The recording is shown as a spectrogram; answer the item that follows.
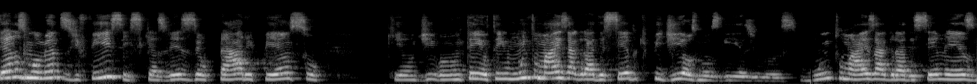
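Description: A woman's fairly high voice with a dark, mellow tone, lively intonation and big swings in loudness. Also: moderate pace. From southern Brazil, Pelotas (Rio Grande do Sul). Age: 30s. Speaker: cook and entrepreneur. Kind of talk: interview testimony.

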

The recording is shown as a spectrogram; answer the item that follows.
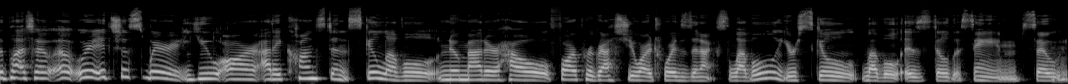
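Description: In a very clean recording with a silent background, a woman with a plain, everyday voice speaks at a fairly high pitch and a moderate pace, with lively intonation, very even loudness and hardly any pauses. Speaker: podcast co-host. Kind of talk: casual podcast discussion about RPG design.

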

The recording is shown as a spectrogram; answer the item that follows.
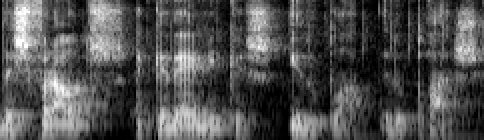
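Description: A man speaks at a fairly slow pace in a European Portuguese accent. Noticeable background noise runs underneath. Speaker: podcast host. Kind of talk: solo commentary podcast. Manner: halting.

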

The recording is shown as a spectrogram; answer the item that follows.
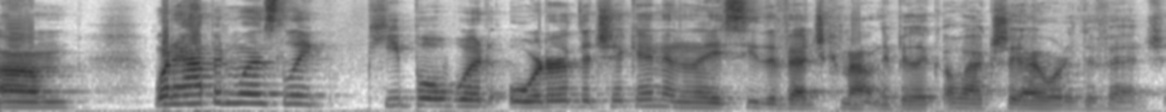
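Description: A loud man speaks at a very fast pace with a fairly high pitch. His tone is bright and sharp, and his pitch swings very widely. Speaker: podcast co-host. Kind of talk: casual chat.

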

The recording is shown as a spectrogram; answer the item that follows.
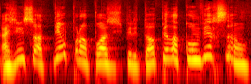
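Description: In a very clean recording with a silent background, a man with a dark, mellow tone speaks at a fairly quick pace with very wide pitch swings, the sound dry and close with no echo. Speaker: pastor. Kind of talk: prayer and panel discussion. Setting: radio studio.

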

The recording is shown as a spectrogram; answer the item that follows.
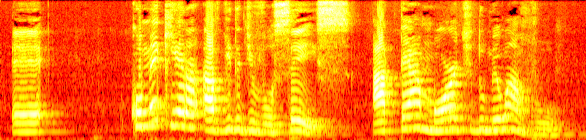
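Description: A man's high-pitched voice at a very slow pace, with noticeable background noise. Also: lively intonation. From Goiás, Brazil (interior). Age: 30s. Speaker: podcast host. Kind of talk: casual interview.

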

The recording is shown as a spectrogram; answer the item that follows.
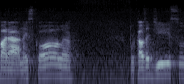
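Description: A man is talking. The tone of his voice is bright and sharp. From Brazil, Santo André, São Paulo. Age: 20s. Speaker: adult education student, construction worker. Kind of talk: interview. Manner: halting.

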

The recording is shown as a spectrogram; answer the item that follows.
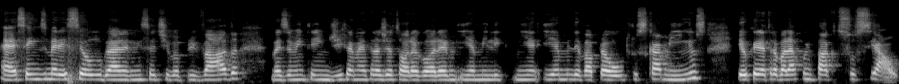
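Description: At a fairly quick pace, a woman speaks. Her intonation is monotone and flat. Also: fairly high pitch for a woman. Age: 30s. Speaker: political candidate. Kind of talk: interview.

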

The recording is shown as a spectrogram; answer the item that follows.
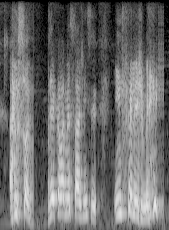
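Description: A man at a moderate pace, with a high pitch. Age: 40s. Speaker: podcaster. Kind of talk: casual chat.

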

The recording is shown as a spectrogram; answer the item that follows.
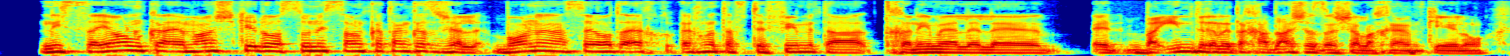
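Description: A man with a fairly high pitch speaks at a very fast pace. His intonation is lively, while his loudness stays very even. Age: 20s. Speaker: comedian and content creator. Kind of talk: casual chat.

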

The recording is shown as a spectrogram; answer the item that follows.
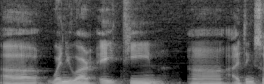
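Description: A man speaks with a Slovak accent at a fairly low pitch. His tone is dark and mellow. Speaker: podcast host. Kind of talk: interview.

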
